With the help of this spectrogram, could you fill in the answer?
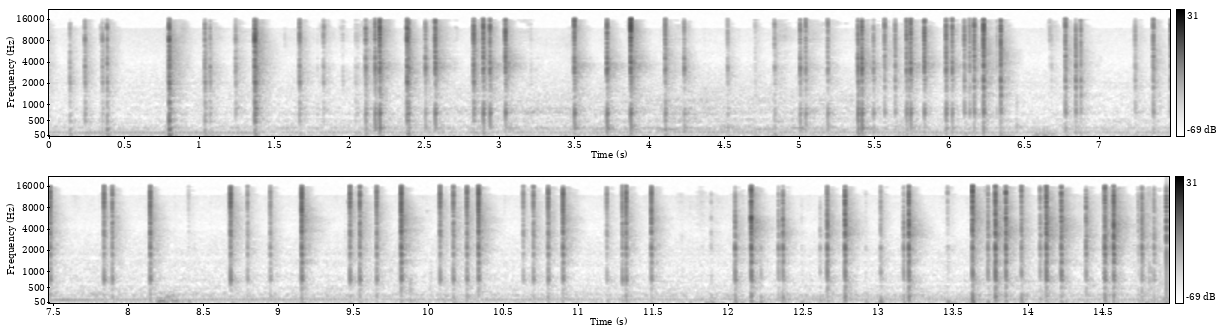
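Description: A white plastic cycling helmet, held upside down with its hollow plastic shell over foam, has its shell edge tapped with long dark nails. A rapid, irregular stream of light, dry clicking taps with bright tops dies away almost instantly, over a faint steady low hum.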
